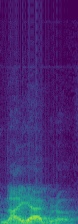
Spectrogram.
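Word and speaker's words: Niagara: अब इसको क्या सिखाते हैं अपने यहाँ, हिंदी मीडियम में बोलते लोग नियाग्रा फॉल्स, नियाग्रा नहीं होगा दोस्तों, इसका सही उच्चारण है नायाग्रा, नायाग्रा फॉल्स, ऐसे इसको पढ़ना चाहिए, नायाग्रा फॉल्स।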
